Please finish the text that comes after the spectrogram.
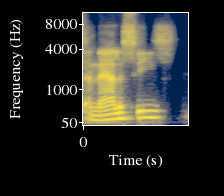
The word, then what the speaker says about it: analyses: We change the vowel to the tense vowel E, and the final sound is voiced. So crisis, singular, crises. in the plural. The stress doesn't change, okay? It's still cry, stress syllable. But just to emphasize second syllable, it's sees, sees. So crises, analysis, analyses, parentheses, parentheses, basis, bases, okay? And another video from the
